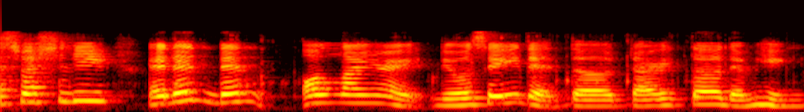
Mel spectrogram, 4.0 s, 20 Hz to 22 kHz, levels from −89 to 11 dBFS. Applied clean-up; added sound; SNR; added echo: neural mask model DeepFilterNet 3.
